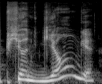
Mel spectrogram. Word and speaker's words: Pyongyang: infirmière cohérenne coréenne pardon à Pione Giang ça se prononce comme ça pendant gang voilà et en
